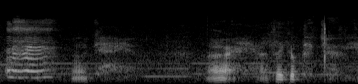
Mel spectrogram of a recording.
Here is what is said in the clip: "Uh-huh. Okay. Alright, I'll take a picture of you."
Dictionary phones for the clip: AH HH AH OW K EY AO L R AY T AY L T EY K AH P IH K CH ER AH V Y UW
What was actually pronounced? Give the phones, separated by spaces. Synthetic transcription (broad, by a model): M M OW K EY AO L R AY T AY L T EY K AH P IH K CH ER AH V Y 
